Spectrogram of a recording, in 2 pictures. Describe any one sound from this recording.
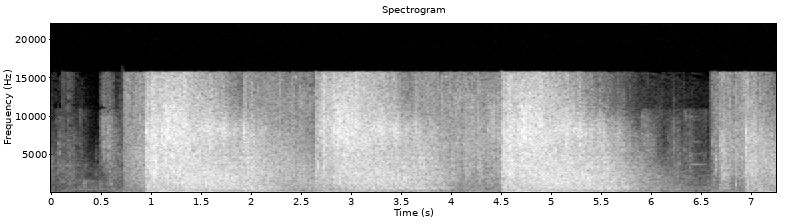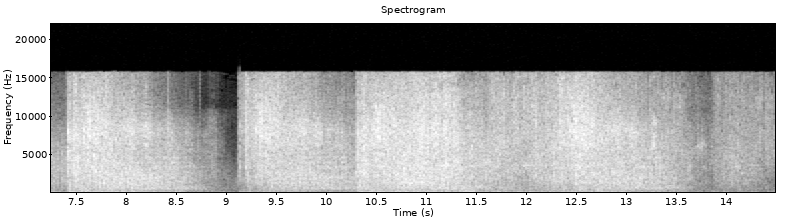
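Heavy guns fire in long, roaring bursts.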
